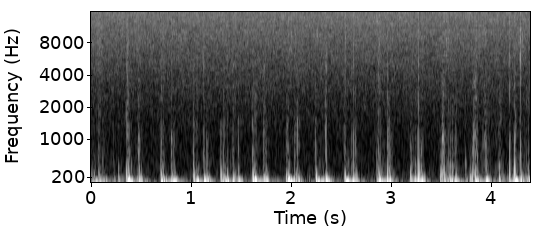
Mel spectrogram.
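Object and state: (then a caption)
Faux leather cosmetics bag. Long green nails tap along the lower edge of the red front of a round, hollow faux-leather cosmetics bag, held with a microphone inside it. About eighteen quick, irregular taps land as deep, muffled thumps, almost all below 200 Hz. Each dies away almost at once, giving a soft, heartbeat-like throb.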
